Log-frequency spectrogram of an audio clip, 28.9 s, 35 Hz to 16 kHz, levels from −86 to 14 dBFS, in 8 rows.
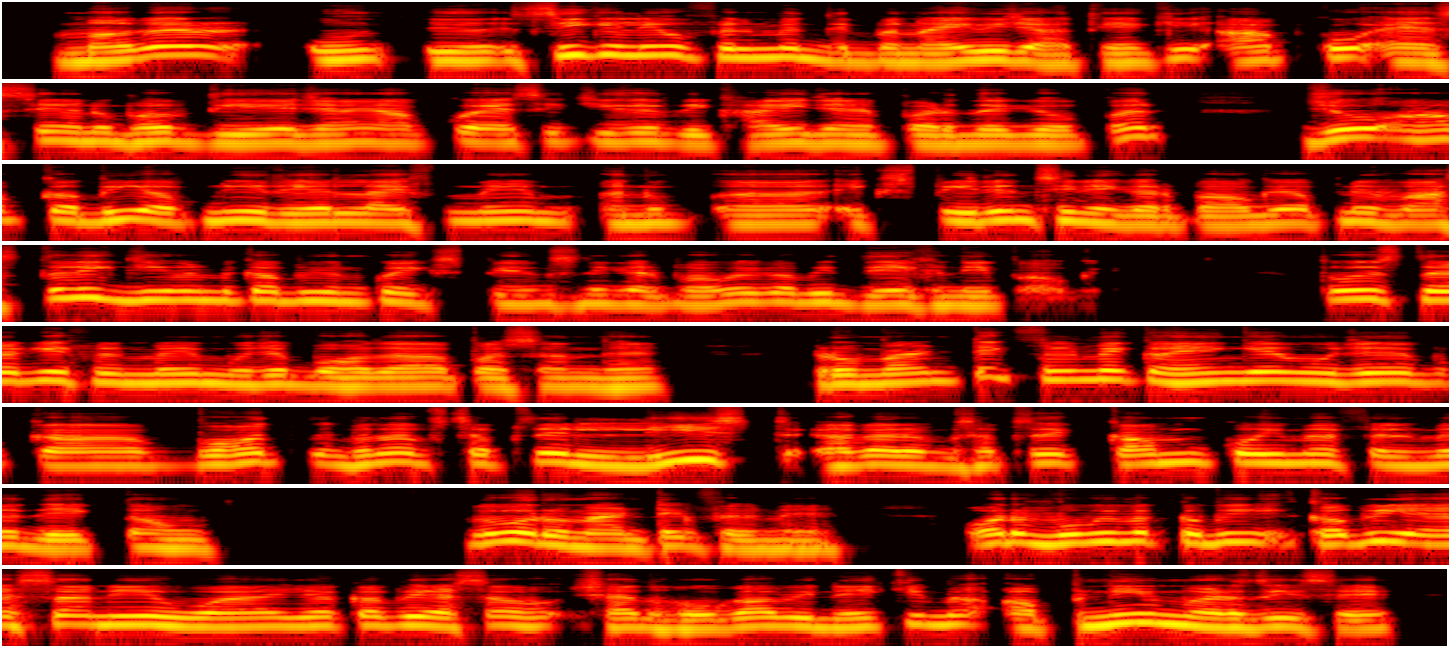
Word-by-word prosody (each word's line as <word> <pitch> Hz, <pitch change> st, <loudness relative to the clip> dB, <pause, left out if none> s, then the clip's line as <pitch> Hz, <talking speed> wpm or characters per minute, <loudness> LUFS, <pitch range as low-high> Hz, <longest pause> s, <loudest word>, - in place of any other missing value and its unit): मगर, 195 Hz, +12 st, +3 dB, 0.2 s
उ 165 Hz, +1 st, +2 dB, 0.2 s
इ 155 Hz, 0 st, +2 dB
इसी 225 Hz, +10 st, +1 dB
के 245 Hz, -, +2 dB
लिए 235 Hz, 0 st, +2 dB
वो 235 Hz, -, +2 dB
फ़िल्में 195 Hz, 0 st, +1 dB
बनाई 140 Hz, +1 st, +1 dB
भी 165 Hz, -, +5 dB
जाती 130 Hz, -3 st, -1 dB
हैं 135 Hz, -, -2 dB
कि 190 Hz, +6 st, -3 dB
आपको 165 Hz, +6 st, +1 dB
ऐसे 140 Hz, +5 st, -2 dB
अनुभव 155 Hz, -1 st, +1 dB
दिए 135 Hz, +1 st, +1 dB
जाएँ, 135 Hz, +2 st, -3 dB
आपको 135 Hz, -2 st, -2 dB
ऐसी 140 Hz, +2 st, -3 dB
चीज़ें 150 Hz, 0 st, -4 dB
दिखाई 130 Hz, +1 st, -3 dB
जाएँ 135 Hz, -1 st, -2 dB
परदे 130 Hz, 0 st, -1 dB
के 130 Hz, -, -3 dB
ऊपर 155 Hz, -, -2 dB, 0.4 s
जो 200 Hz, +7 st, +5 dB
आप 190 Hz, 0 st, -2 dB
कभी 180 Hz, +2 st, +2 dB
अपनी 175 Hz, +2 st, +1 dB
रियल 155 Hz, -1 st, +1 dB
लाइफ 150 Hz, -3 st, -1 dB
में 175 Hz, +1 st, -2 dB
अनु 145 Hz, -4 st, -5 dB
अ, 140 Hz, -1 st, -4 dB
एक्सपीरियंस 175 Hz, +7 st, -1 dB
ही 180 Hz, -, +2 dB
नहीं 155 Hz, -3 st, +1 dB
कर 130 Hz, -1 st, 0 dB
पाओगे, 125 Hz, +3 st, -1 dB
अपने 155 Hz, +4 st, -2 dB
वास्तविक 170 Hz, -, 0 dB
जीवन 205 Hz, +1 st, +1 dB
में 195 Hz, -, -2 dB
कभी 195 Hz, -1 st, +1 dB
उनको 185 Hz, 0 st, -2 dB
एक्सपीरियंस 150 Hz, -3 st, -8 dB
नहीं 155 Hz, -, -5 dB
कर 145 Hz, -, -1 dB
पाओगे, 145 Hz, +5 st, -2 dB
कभी 170 Hz, -1 st, -1 dB
देख 145 Hz, -3 st, -3 dB
नहीं 135 Hz, -1 st, -3 dB
पाओगे। 455 Hz, 0 st, -14 dB, 0.5 s
तो 215 Hz, +1 st, +4 dB
इस 210 Hz, -4 st, -2 dB
तरह 205 Hz, -1 st, +5 dB
की 210 Hz, +1 st, +3 dB
फ़िल्में 175 Hz, -3 st, 0 dB
भी -, -, +1 dB
मुझे 160 Hz, 0 st, 0 dB
बहुत 140 Hz, -3 st, 0 dB
ज़्यादा 135 Hz, 0 st, +1 dB
पसंद 130 Hz, +1 st, -4 dB
हैं। 130 Hz, +1 st, -1 dB, 0.4 s
रोमांटिक 185 Hz, -, 0 dB
फ़िल्में 230 Hz, 0 st, +2 dB
कहेंगे 200 Hz, +1 st, +3 dB
मुझे 195 Hz, -1 st, +2 dB, 0.2 s
क 150 Hz, 0 st, +1 dB
बहुत 195 Hz, +4 st, +1 dB
मतलब 180 Hz, +3 st, -1 dB
सबसे 180 Hz, +4 st, +1 dB
लीस्ट 175 Hz, +9 st, +2 dB
अगर 160 Hz, +2 st, +3 dB
हम 150 Hz, -2 st, -3 dB
सबसे 155 Hz, +7 st, -2 dB
कम 185 Hz, +4 st, +1 dB
कोई 190 Hz, -1 st, +5 dB
मैं 190 Hz, 0 st, 0 dB
फ़िल्में 165 Hz, 0 st, -1 dB
देखता 130 Hz, +2 st, -1 dB
हूँ, 135 Hz, -2 st, -3 dB, 0.7 s
वो 230 Hz, +3 st, +6 dB
रोमांटिक 155 Hz, -4 st, +1 dB
फ़िल्में। 125 Hz, -2 st, -4 dB, 0.3 s
और 205 Hz, -, +5 dB
वो 195 Hz, +2 st, +6 dB
भी 225 Hz, -, +4 dB
मैं 235 Hz, 0 st, +3 dB
कभी 210 Hz, +2 st, +3 dB, 0.2 s
कभी 205 Hz, +5 st, +3 dB
ऐसा 185 Hz, +1 st, +1 dB
नहीं 190 Hz, 0 st, +4 dB
हुआ 165 Hz, -2 st, +4 dB
है 170 Hz, +1 st, -1 dB
या 175 Hz, +1 st, 0 dB
कभी 185 Hz, 0 st, +3 dB
ऐसा 170 Hz, +1 st, -1 dB
शायद 155 Hz, -1 st, -1 dB
होगा 145 Hz, +4 st, +2 dB
भी 170 Hz, -1 st, +1 dB
नहीं 155 Hz, +1 st, 0 dB
कि 205 Hz, -, -3 dB
मैं 195 Hz, 0 st, -1 dB
अपनी 175 Hz, +10 st, +2 dB
मर्ज़ी 165 Hz, -5 st, +3 dB
से, 140 Hz, +1 st, -2 dB
165 Hz, 225 wpm, -22 LUFS, 140-190 Hz, 0.7 s, वो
